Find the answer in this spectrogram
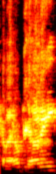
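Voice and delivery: put-on New York accent with a drawl. Quoting a lady who walked up to you in a sports store, new york drawl. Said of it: "that sort of New York drawl".

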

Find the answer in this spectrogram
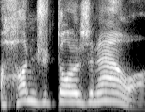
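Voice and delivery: stronger British accent. Retelling a surprising article, stronger British accent. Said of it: "You intensify your British accent".

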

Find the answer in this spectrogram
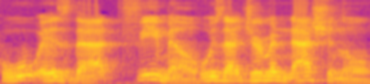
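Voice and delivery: ordinary talk, nothing marked

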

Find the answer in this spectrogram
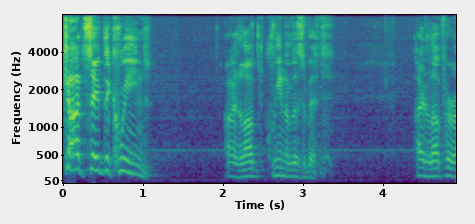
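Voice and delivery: sexy, fake South African accent, played sultry. In a comedy video about making British tea, speaking in a sexy fake South African accent. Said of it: "in my sexy South African fake voice".

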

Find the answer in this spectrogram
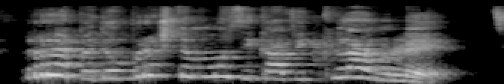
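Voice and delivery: very high, piercing, shrill scream. Reading a character's cry as his feet start dancing on their own, screaming. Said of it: "Țipă Gobo".

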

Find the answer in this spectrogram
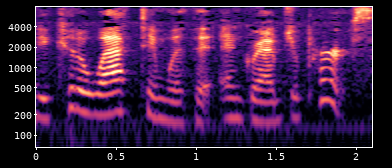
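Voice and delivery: ordinary talk

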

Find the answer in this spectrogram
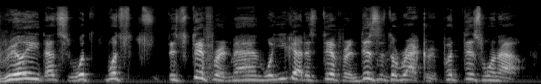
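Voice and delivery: loud, high-pitched, excited mimicry.

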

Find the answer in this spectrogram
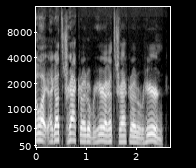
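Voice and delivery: mock, loud hollering, calling out. Retelling a buddy calling out about a track: imitating a friend hollering. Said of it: "he hollers, he's like".

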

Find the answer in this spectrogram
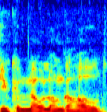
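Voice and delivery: ordinary delivery

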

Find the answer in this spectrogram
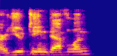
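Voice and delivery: put-on speaking with Serbian accent. Retelling a girl approaching the table in a cafe: thick Serbian accent. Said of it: "in a thick Serbian accent asked me".

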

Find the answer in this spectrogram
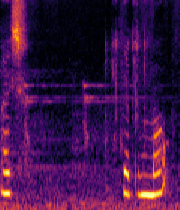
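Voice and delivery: frightened voice. Streamer playing Granny, telling viewers the game frightens them, scared. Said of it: "çok korkuyorum".

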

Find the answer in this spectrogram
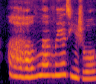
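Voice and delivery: slow, lingering, high-pitched purring delivery. A girl rips open her class picture from the teacher, purring. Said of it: "she purred".

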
